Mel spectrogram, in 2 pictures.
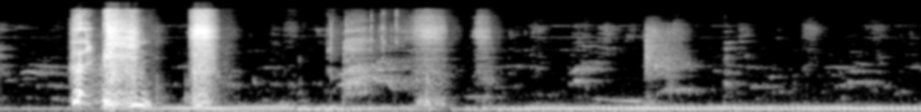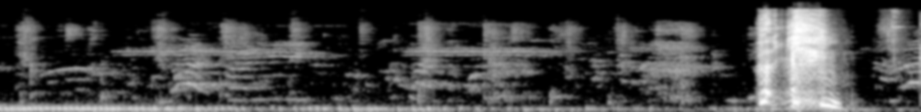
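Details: Sneeze and nose-blowing challenge: sneezing is deliberately provoked by poking a grass flower, then two sticks, into the nose, with eyes and nose streaming. Several sharp, explosive sneezes, with humming and faint background sounds between them.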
